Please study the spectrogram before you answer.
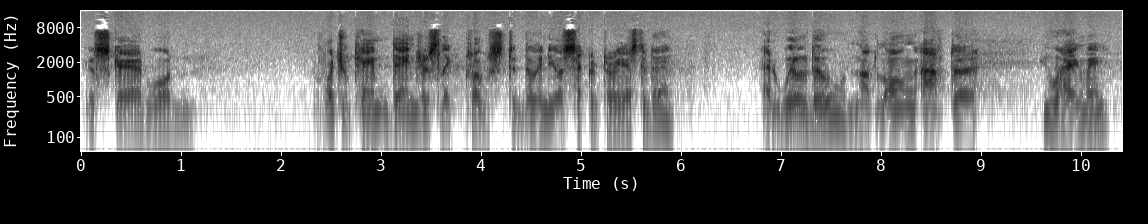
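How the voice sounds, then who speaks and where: An actor playing a menacing condemned killer in a radio drama, with a rough, taunting, theatrical delivery. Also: male voice, lowish voice, expressive, measured pace, bright, forceful tone, full character voice, rough recording. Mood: taunting, gloating. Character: menacing condemned killer claiming to be Jack the Ripper. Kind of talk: old-time radio drama acting.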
